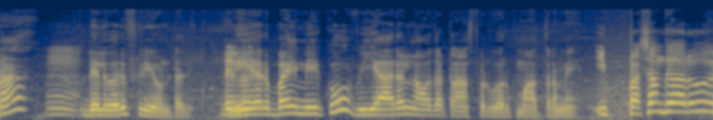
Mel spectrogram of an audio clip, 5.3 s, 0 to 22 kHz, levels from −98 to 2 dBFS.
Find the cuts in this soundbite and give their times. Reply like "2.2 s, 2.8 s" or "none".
none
